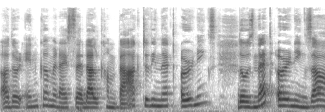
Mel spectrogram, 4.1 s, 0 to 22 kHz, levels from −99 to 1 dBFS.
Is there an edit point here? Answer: yes; 1 cut; at 3.0 s

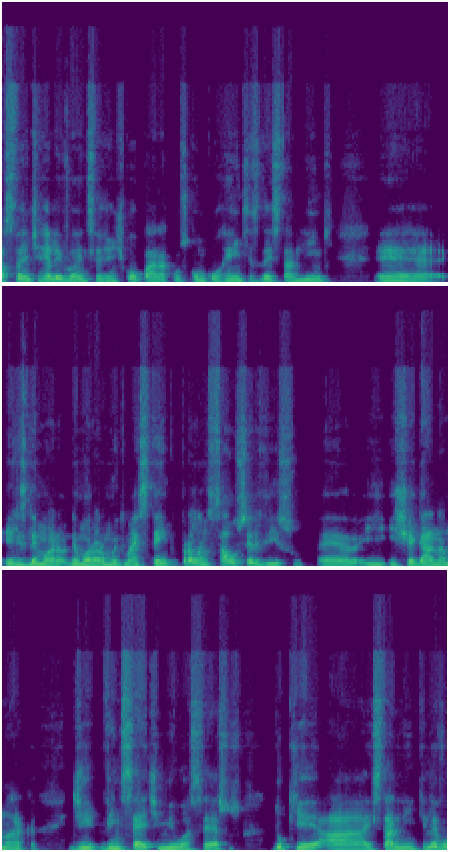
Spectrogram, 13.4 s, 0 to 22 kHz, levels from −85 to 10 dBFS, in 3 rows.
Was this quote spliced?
no; 0 cuts

